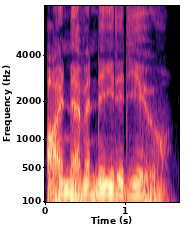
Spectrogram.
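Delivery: rough, gnarly, gravelly rasping voice. Retelling what a man said after picking up the mic: gravelly, gnarly half whisper. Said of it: "in the most gravelly, gnarly voice he could muster".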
